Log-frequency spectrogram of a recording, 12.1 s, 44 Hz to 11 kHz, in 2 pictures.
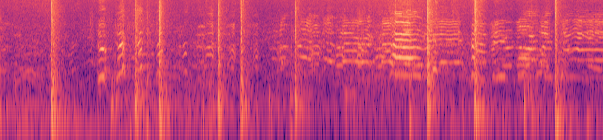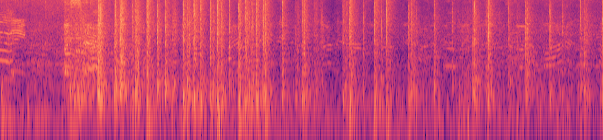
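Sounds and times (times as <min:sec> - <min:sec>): fireworks bangs and crackles: 0:00.0 - 0:12.0
voices: 0:00.0 - 0:12.0.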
